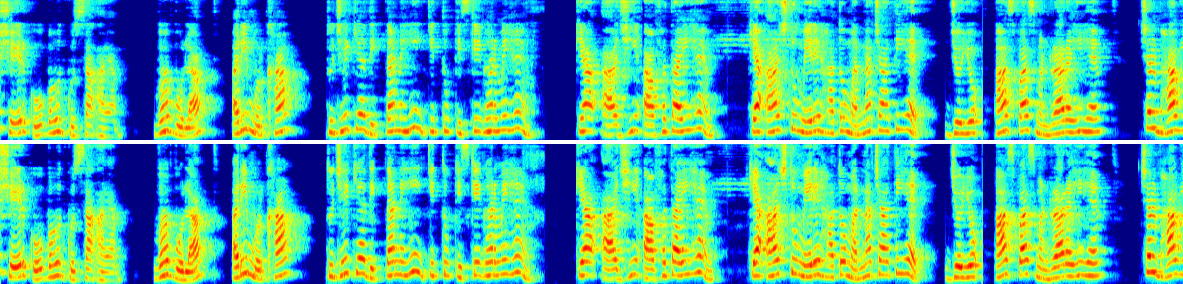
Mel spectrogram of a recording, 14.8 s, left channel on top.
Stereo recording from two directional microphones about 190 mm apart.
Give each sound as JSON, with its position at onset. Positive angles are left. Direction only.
{"t": 0.1, "sound": "a woman's voice", "side_deg": -35}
